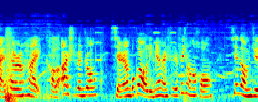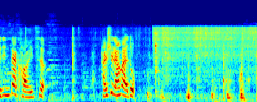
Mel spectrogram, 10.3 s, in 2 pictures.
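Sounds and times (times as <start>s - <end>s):
speech: 0.0s - 6.2s, 7.2s - 8.5s
celery stir-frying over medium heat: 8.2s - 10.3s.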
